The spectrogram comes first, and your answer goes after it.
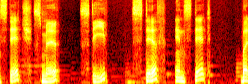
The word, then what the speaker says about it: Stith: not a myth just call Stith s TI th H sounds just like it's spelled on the next episode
